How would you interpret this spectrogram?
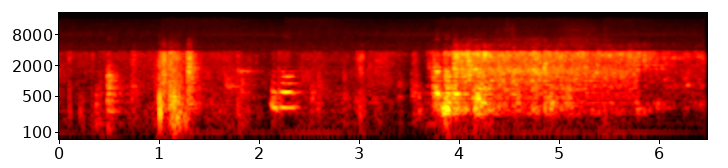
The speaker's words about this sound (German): Das ist ja eine tolle Klospülung.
